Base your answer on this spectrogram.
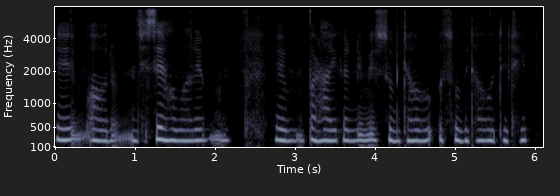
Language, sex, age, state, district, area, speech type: Hindi, female, 18-30, Uttar Pradesh, Jaunpur, urban, spontaneous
